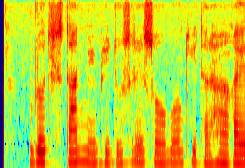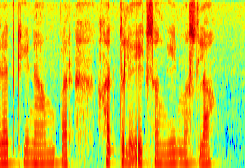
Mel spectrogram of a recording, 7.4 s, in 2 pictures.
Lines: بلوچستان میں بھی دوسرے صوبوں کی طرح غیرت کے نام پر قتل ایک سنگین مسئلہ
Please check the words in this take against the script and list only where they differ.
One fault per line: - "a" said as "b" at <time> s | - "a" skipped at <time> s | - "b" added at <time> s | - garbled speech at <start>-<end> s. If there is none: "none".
none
